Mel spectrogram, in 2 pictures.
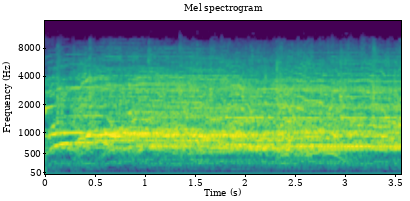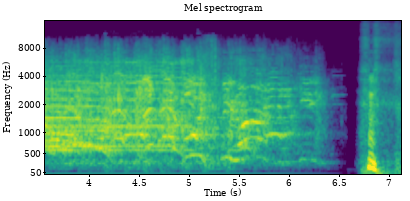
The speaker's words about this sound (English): I love the yelling guy. I love that guy. I love that guy.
